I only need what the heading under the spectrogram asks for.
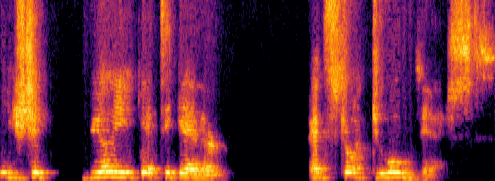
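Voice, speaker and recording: A woman with a New York accent, dark and mellow in tone, medium-pitched, monotone and flat, at a very slow pace. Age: 80s+. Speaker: town hall attendee, volunteer. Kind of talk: public comment at town hall. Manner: halting, repetitive.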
